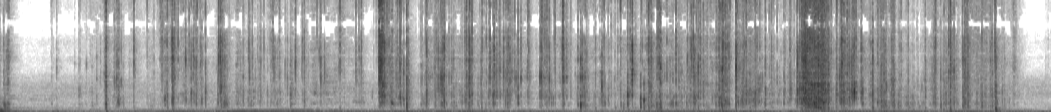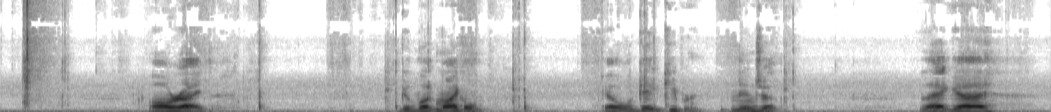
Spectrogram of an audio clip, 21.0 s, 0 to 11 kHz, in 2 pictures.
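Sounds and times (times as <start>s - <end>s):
foil wrapper crinkling: 0.8s - 10.1s
foil wrapper ripping: 0.9s - 10.1s.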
